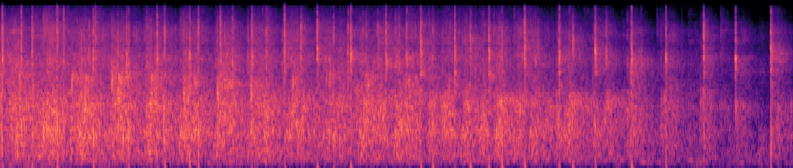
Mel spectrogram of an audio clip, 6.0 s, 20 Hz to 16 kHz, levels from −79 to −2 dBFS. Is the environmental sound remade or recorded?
recorded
